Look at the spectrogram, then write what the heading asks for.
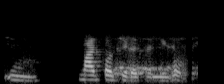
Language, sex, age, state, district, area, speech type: Kannada, female, 18-30, Karnataka, Bangalore Urban, rural, conversation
